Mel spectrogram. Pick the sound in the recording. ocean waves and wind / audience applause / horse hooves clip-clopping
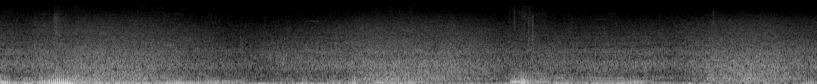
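ocean waves and wind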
